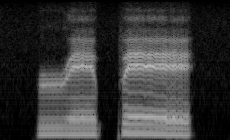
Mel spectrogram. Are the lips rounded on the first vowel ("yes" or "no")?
no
